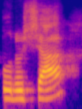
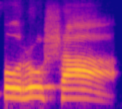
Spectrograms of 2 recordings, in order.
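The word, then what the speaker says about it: पुरुष: should be pronounced properly it is not purusa it is purusha and both the poo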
